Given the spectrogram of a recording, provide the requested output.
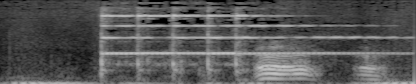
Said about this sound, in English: There was a bell on the counter.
